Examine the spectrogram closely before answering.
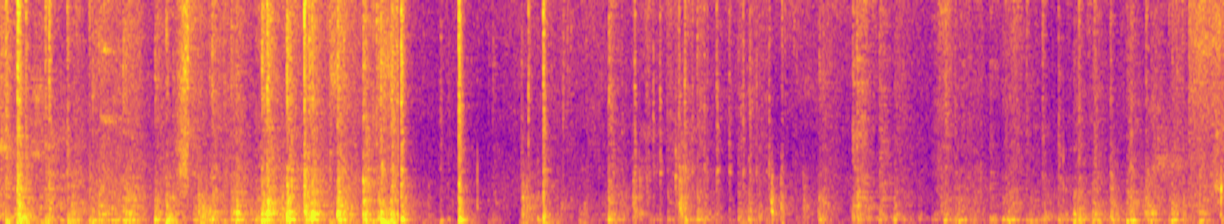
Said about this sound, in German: Am frühen Abend hüpfte das Eichhörnchen durch den Schnee.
